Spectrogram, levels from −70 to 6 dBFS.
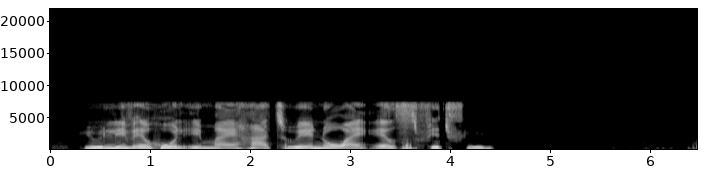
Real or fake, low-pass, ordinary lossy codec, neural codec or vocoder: real; 7.2 kHz; none; none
